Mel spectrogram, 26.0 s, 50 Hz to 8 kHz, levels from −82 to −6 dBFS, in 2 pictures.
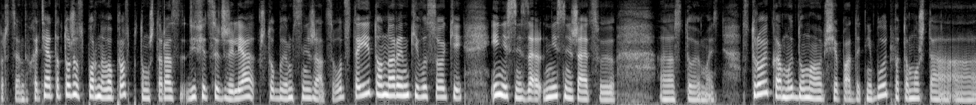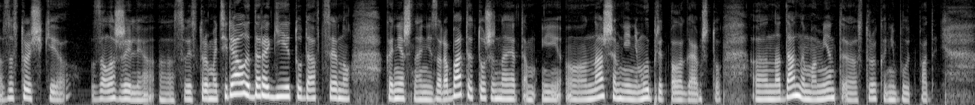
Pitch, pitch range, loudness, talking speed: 185 Hz, 165-215 Hz, -18 LUFS, 140 wpm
